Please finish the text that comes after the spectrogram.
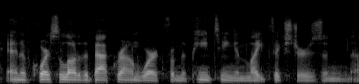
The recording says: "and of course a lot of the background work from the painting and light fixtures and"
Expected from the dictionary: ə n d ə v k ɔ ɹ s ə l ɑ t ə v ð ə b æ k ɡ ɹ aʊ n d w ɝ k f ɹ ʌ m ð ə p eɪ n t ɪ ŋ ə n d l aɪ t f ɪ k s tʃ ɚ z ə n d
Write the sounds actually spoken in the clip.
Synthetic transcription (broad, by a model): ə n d ə v k ɔ ɹ s ə l ɑ t ə v ð ə b æ k ɡ ɹ aʊ n d w ɝ k f ɹ ʌ m ð ə p eɪ n t ɪ ŋ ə n l aɪ t f ɪ k s tʃ ɚ z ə n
